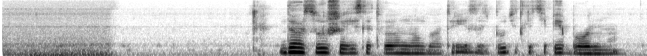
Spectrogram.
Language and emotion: Russian, neutral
